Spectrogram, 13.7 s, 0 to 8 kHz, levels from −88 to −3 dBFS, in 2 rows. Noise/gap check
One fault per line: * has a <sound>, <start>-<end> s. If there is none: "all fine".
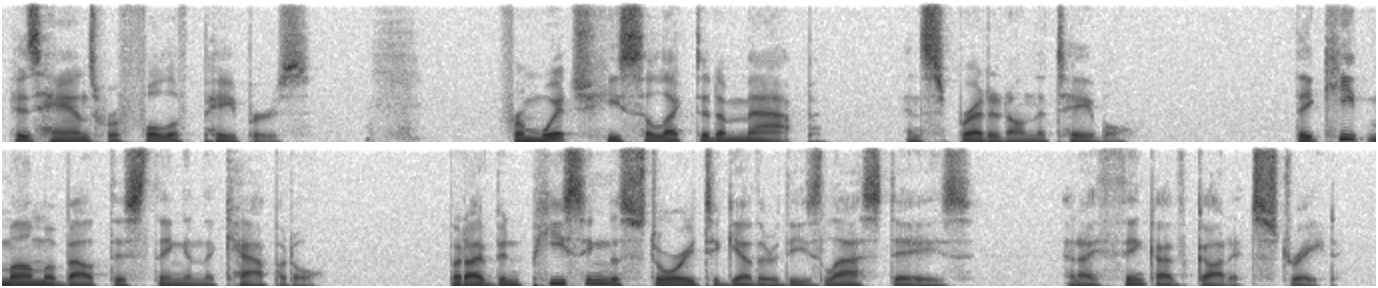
* has a sniff, 1.8-2.1 s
